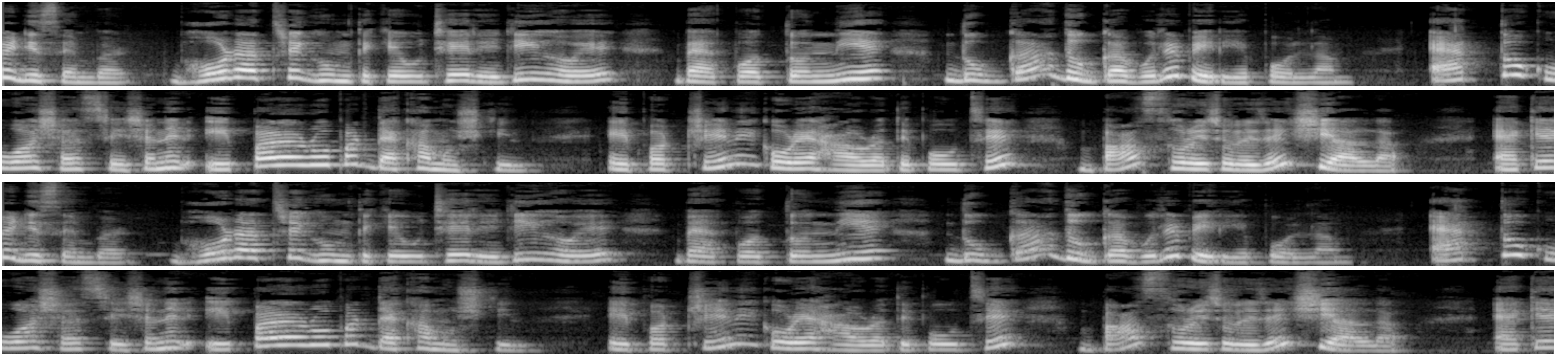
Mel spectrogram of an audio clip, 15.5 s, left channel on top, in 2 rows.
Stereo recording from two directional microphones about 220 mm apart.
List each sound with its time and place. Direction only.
0.0 s a woman's voice: 30° left (ahead or behind)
